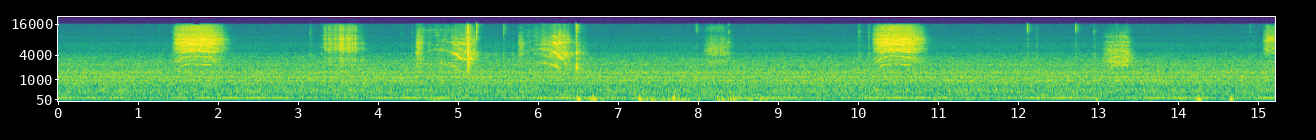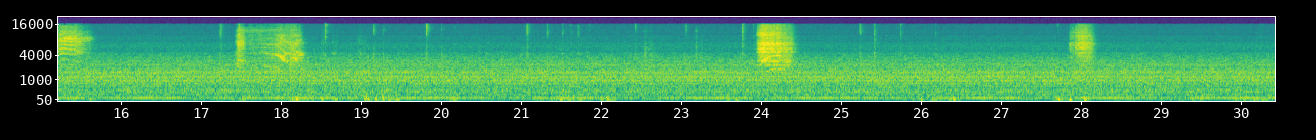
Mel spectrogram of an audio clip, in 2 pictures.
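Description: Hobby servo motors in a 3D-printed robot hand and wrist whirring in short bursts of about half a second, a dozen or so times, as the fingers and wrist move. Under them runs a steady electrical hum, with a few low knocks.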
